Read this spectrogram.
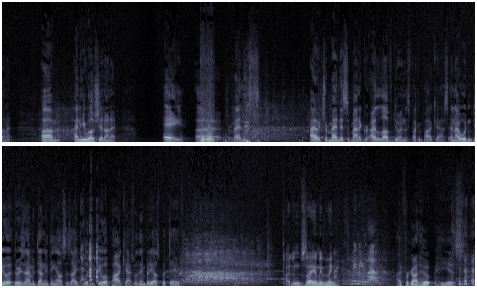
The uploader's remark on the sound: live from the Melbourne International Comedy Festival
